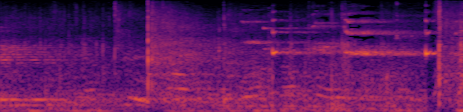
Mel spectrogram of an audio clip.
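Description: A badminton rally in a sports hall: a sharp racket strike on the shuttlecock, then shoes squeaking on the court floor, with voices in the background.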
